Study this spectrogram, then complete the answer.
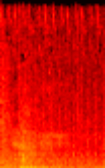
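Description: A helicopter in Metal Gear Solid V throbs with a brief, loud rotor thrum, heavy low beating over a broad rushing wash of noise.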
